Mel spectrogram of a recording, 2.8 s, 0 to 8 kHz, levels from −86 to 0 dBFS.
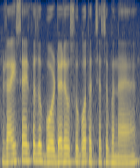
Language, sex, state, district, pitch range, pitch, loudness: Hindi, male, Arunachal Pradesh, Lower Dibang Valley, 120-135 Hz, 130 Hz, -14 LUFS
